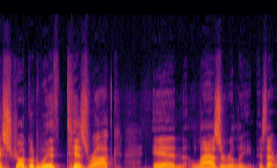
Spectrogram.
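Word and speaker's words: Lasaraleen: tricky it sounds like lazarulene but or it doesn't look like that but that's how it's pronounced so we'll actually talk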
